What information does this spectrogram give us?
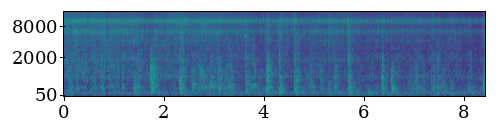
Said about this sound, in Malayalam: ചുവന്നുള്ളി ഗ്യാസിലിട്ട് ഒന്ന് മൂത്ത് വരുമ്പോൾ നമുക്ക് ഇതാക്കാം.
